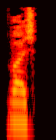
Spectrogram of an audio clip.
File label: "weich", German; adjectives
